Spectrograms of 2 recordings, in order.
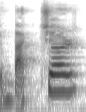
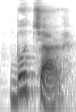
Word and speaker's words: butcher: sure you say butcher well the actual pronunciation for this is butcher note that silent T it's butcher boo as in the way you see PU T put the same way it's bu here so the way you pronounce PU in beauty the same thing you would pronounce bu here so that'll be boo boo char okay and looking at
